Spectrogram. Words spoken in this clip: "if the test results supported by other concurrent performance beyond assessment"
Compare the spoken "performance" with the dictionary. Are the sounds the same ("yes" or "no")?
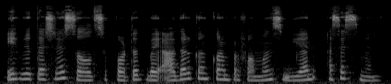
yes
